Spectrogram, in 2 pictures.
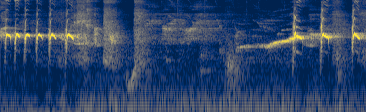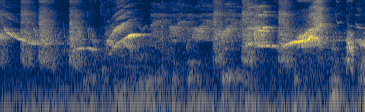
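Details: Grey-cheeked bulbul delivering long 'nembak' song: a quick opening trill of high notes, then varied whistles, sharp downslurs, and sweeping rising slurs spread over several seconds.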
